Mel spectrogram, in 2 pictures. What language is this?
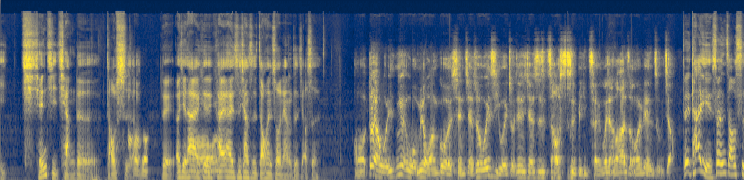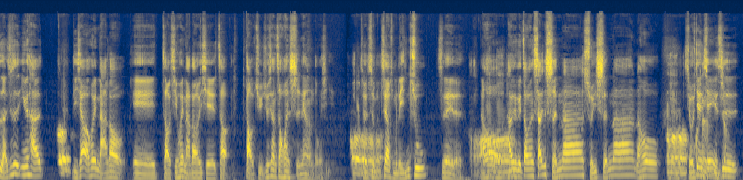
Chinese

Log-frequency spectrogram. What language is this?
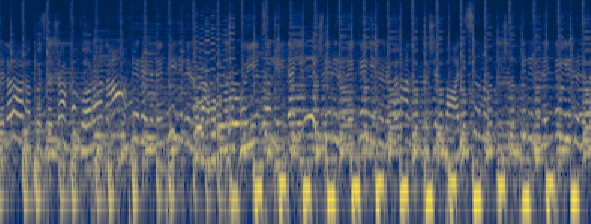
Romanian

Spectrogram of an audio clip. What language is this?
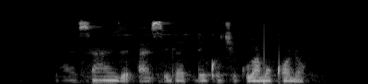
Ganda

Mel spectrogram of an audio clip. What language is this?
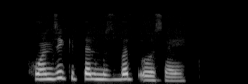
Pashto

